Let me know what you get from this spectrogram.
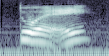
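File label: "dui" third tone, Mandarin Chinese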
